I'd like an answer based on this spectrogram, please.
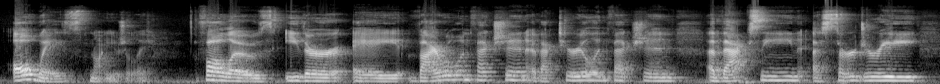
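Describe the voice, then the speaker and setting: Audible room echo surrounds a woman talking very slowly with a West Texas accent. Her voice sits fairly low in pitch. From Lubbock, West Texas. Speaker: small business owner and stepmother with illness. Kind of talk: interview, personal testimony.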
